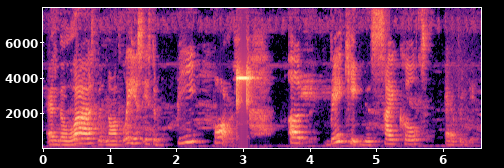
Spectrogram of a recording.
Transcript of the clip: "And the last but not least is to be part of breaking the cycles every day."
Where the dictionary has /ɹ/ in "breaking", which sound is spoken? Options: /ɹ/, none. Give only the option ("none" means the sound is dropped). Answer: none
